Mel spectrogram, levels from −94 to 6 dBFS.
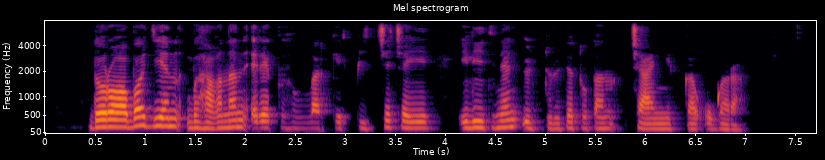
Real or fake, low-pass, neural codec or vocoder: real; 7.2 kHz; none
